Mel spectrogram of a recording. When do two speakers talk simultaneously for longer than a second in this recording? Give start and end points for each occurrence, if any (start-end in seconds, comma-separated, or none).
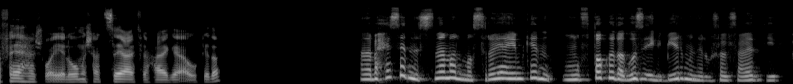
none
